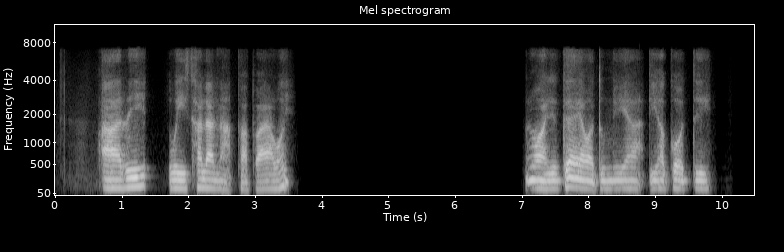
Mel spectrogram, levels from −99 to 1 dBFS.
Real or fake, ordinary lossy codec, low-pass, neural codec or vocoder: fake; AAC, 48 kbps; 7.2 kHz; codec, 16 kHz, 0.5 kbps, FunCodec, trained on Chinese and English, 25 frames a second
